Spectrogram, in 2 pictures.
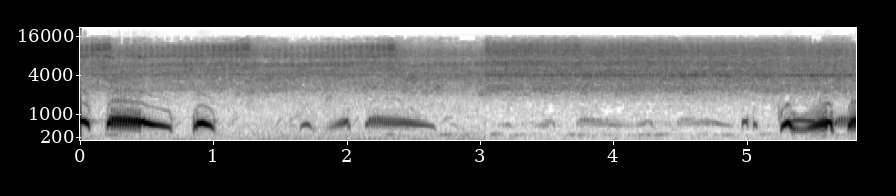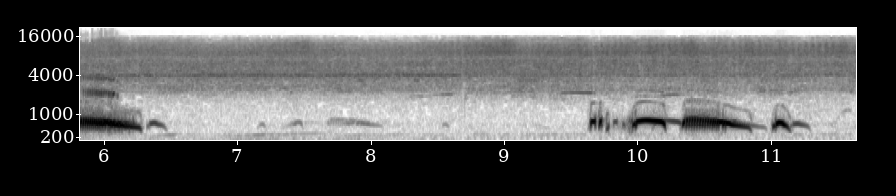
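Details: Energetic spotted dove, recorded as a lure to call other doves in, giving three cooing phrases of arched hoots and rolling notes spaced several seconds apart over a steady faint background hiss.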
